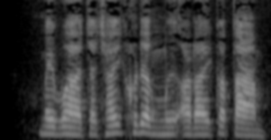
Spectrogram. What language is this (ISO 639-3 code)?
tha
